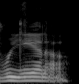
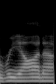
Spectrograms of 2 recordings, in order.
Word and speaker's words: Rihanna: the Exotic Rihanna Rihanna her pronunciation is Rihanna but people call her Rihanna I don't think she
